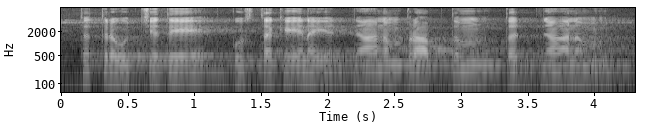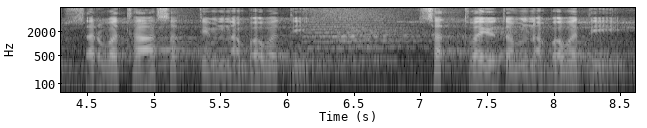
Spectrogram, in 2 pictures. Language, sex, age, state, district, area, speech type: Sanskrit, male, 30-45, Karnataka, Udupi, rural, spontaneous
